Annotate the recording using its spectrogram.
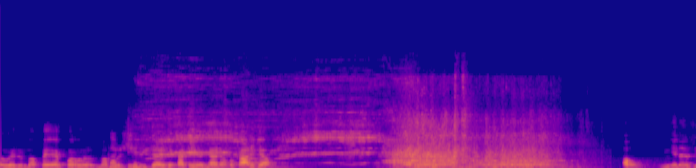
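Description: Electric motor of a paper bag making machine, first a low steady hum, then running with a loud noisy whir for about two and a half seconds before cutting off.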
